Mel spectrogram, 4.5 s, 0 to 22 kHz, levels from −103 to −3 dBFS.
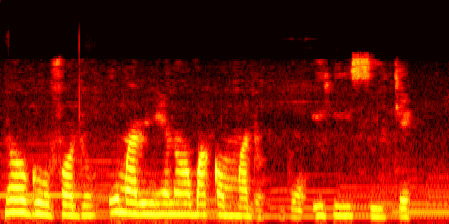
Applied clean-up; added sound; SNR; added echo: none; Piano; 19 dB; none.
